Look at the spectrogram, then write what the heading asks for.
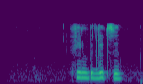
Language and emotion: Russian, neutral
